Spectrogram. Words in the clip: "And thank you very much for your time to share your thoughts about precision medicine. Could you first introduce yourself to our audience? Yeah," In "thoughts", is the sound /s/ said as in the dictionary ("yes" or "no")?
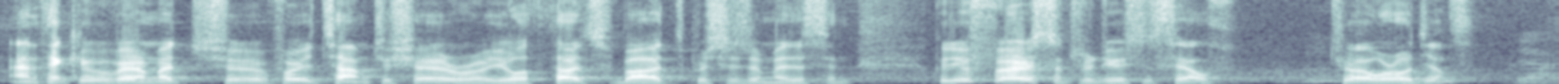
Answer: yes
